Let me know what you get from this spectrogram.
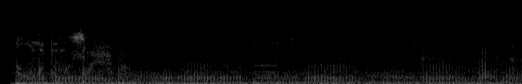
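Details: Tommie, a 7-week-old farm kitten, sleeping in a hand and snoring: soft, low, rhythmic purring breaths, quiet and steady throughout, with faint rustling and a brief higher click early on.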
